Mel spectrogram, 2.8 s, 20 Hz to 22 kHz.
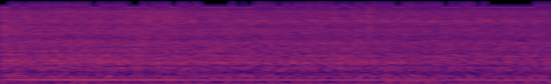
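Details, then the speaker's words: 2011 Citroën C4 1.6 16V hatch, 68,000 km, before repair: steady low hum over an even idle; clutch makes a strange noise and the pedal shakes when pressed, diagnosed as needing a clutch kit replacement. "você bota o pé no pedal da embreagem ele fica tremendo barulho muito estranho"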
